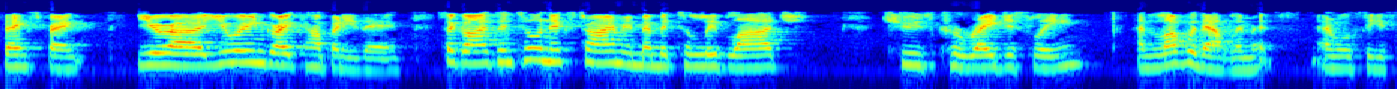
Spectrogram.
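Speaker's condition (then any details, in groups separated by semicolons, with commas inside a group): No condition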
